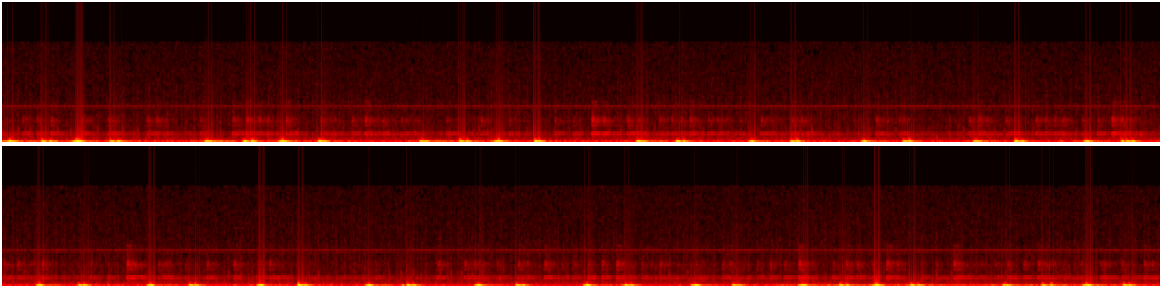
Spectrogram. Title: Irregular heartbeat breath hold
